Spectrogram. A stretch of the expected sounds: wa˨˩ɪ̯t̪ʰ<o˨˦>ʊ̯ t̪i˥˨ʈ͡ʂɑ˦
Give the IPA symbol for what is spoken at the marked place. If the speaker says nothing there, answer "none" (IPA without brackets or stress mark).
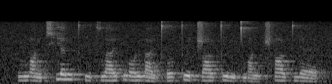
o˦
